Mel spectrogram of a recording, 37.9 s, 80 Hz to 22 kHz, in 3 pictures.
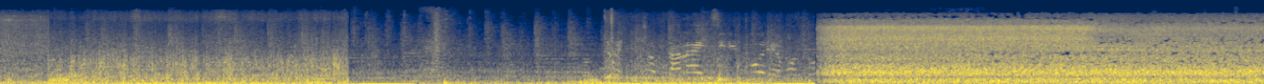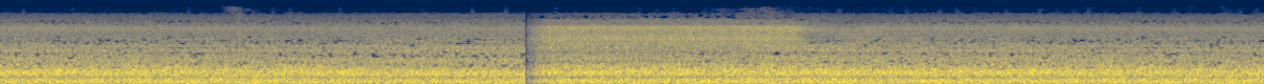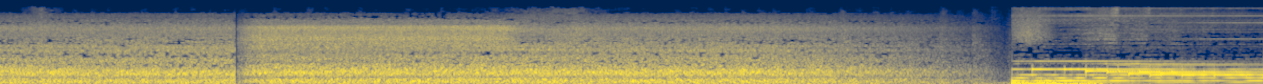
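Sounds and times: flowing water rushing: 0:08.2 - 0:35.4.

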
